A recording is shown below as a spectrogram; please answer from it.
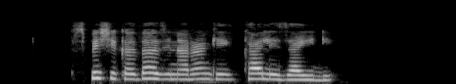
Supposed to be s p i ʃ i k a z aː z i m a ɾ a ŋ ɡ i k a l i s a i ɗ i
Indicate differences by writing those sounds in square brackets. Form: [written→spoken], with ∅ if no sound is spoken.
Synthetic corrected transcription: s p i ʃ i k a [z→ð] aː z i [m→n] a ɾ a ŋ ɡ i k a l i [s→z] a i ɗ i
